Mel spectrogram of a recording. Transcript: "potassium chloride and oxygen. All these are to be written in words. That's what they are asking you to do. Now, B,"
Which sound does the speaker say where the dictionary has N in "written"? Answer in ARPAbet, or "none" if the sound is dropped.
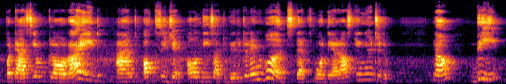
L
